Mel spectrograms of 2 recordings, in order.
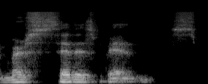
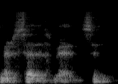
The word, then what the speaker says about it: Mercedes-Benz: go to show you Mercedes-Benz. In Spanish, it's pronounced Mercedes-Benz. In English, it's Mercedes-Benz, as we all say it.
